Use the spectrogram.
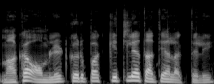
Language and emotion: Goan Konkani, neutral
